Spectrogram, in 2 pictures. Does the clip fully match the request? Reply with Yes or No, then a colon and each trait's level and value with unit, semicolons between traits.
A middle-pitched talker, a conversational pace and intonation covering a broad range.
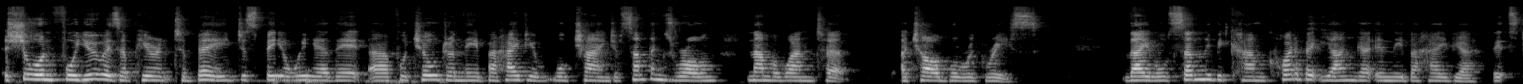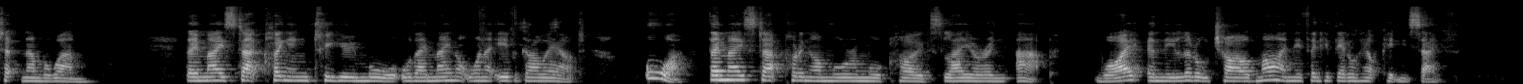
No: medium, 180 Hz; average, 165 wpm; average, 2.7 semitones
